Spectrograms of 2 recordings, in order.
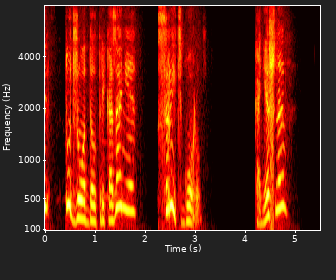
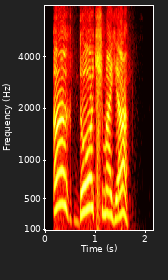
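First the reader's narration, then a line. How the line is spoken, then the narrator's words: Joyful king shouting. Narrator (Russian): закричал обрадованный король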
